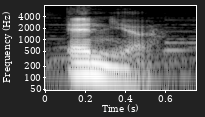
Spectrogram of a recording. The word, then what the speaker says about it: Ethniu: instrumental figure in it his mother is ethno pronounced today as enya the same mother as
